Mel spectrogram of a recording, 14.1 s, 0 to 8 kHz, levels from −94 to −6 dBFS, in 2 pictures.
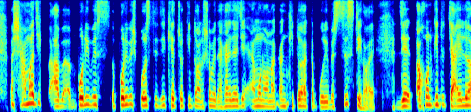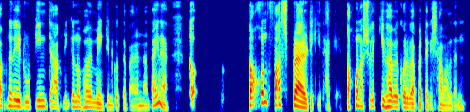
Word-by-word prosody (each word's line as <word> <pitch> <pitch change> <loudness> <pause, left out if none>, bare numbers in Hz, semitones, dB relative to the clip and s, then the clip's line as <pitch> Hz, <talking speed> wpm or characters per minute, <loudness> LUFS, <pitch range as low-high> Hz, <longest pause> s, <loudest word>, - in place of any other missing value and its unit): বা 210 - -3
সামাজিক 235 +4 +2 0.2
আব 160 - +1
আ - - -2
পরিবেস 205 +1 +6 0.3
পরিবেশ-পরিস্থিতির 190 -2 +3
ক্ষেত্রেও 180 -2 -1
কিন্তু 175 -1 -8
অনেক 150 - -7
সময় 170 -3 -4
দেখা 165 +3 -3
যায় 170 -1 -2
যে 180 - -3
এমন 170 +1 -1
অনাকাঙ্ক্ষিত 165 +3 -7
একটা - - -9
পরিবেশ 140 +1 -2
সৃষ্টি 225 0 +3
হয়। - - -5 0.4
যে 170 - +8 0.2
তখন 210 +5 +3
কিন্তু 210 0 -1
চাইলেও 170 +4 +4
আপনার 175 -1 -4
এই 160 - +4
রুটিনটা 160 +3 -5
আপনি 140 - -15
কোনভাবে 145 -1 -3
মেইনটেইন 105 -4 -5
করতে - - -8
পারেন 90 0 -11
না, - - -10
তাই 225 - 0
না? - - -2 0.3
তো - - +2 0.9
তখন 265 -1 +4
1st 210 0 +4
প্রায়োরিটি - - +8
কী - - -17
থাকে? - - -17 0.2
তখন 195 - 0
আসলে 160 0 -5
কীভাবে 155 -4 +2
করে 135 -3 0
ব্যাপারটাকে 110 -2 -4
সামাল 100 -5 -6
দেন? 90 - -12
170 Hz, 200 wpm, -24 LUFS, 145-195 Hz, 0.9 s, যে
